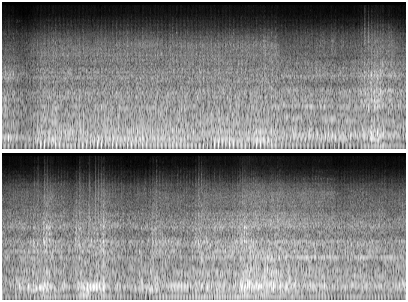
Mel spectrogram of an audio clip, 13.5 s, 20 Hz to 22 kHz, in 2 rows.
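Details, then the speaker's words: Brand-new 1979 Norlett lawnmower, never fuelled or started in 46 years, first run: small single-cylinder runs on a fast even putter with light whirring rattle from the cooling fins; runs normally. "That noise is just the the weird little fins down under here. All right, it runs."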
